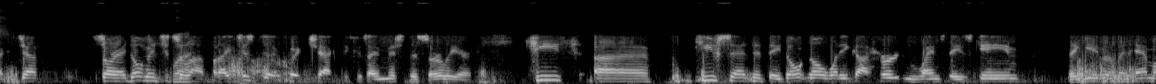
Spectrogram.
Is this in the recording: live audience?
no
